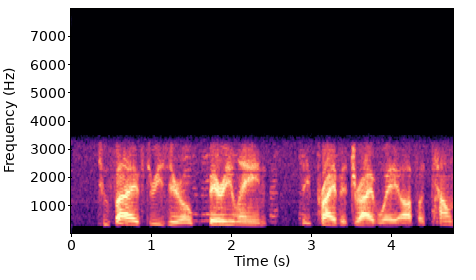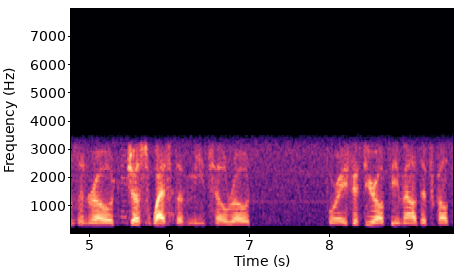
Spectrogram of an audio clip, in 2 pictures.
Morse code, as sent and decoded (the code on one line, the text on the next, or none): none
